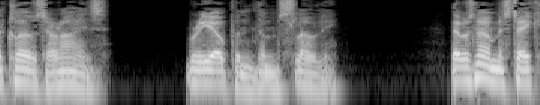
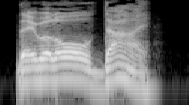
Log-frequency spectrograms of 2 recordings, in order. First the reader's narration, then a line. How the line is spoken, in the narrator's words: Christoph said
